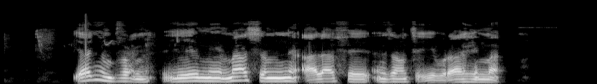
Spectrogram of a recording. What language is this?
Dagbani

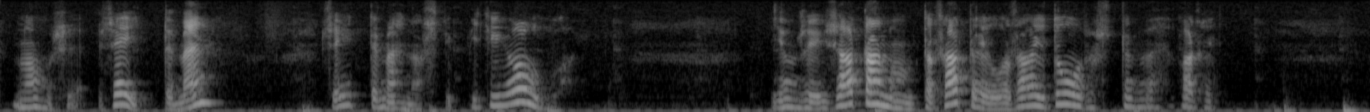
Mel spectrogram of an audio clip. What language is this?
Finnish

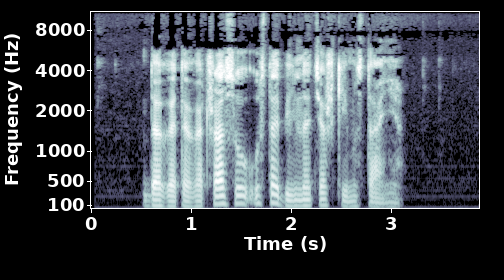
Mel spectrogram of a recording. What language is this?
Belarusian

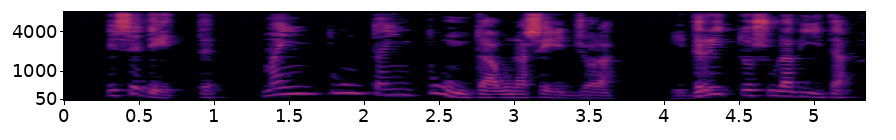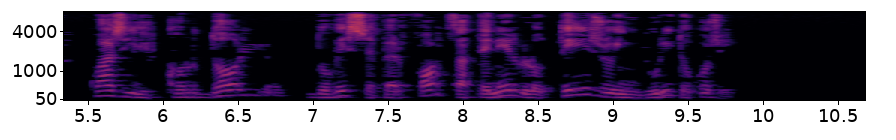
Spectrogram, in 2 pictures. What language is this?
Italian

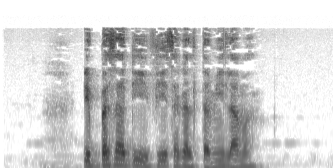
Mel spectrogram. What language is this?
Oromo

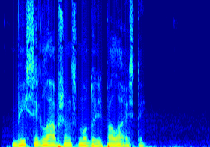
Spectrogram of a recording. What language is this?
Latvian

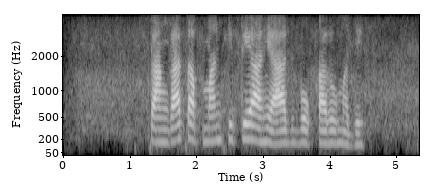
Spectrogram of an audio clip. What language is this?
Marathi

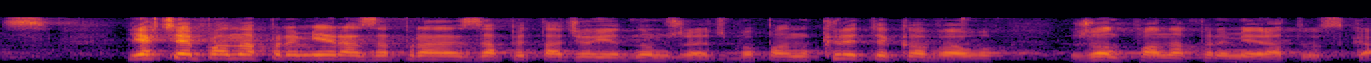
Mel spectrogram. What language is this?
Polish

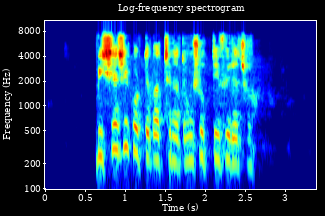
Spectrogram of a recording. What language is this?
Bangla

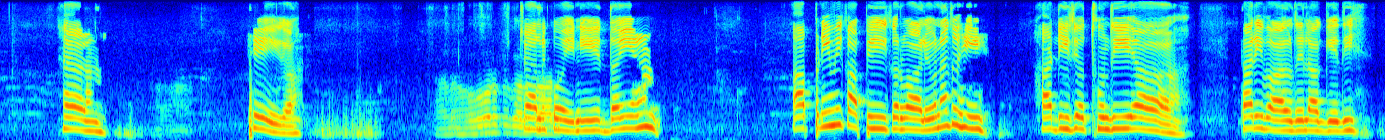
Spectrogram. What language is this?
Punjabi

